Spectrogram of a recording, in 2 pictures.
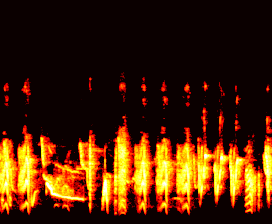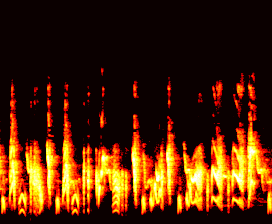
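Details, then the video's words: Song of a marsh warbler copying other birds, a dense, unbroken torrent of scratchy, chirping and whistled notes, with a clear descending whistle near the start. "A marsh warbler (Acrocephalus palustris) imitating other birds"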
